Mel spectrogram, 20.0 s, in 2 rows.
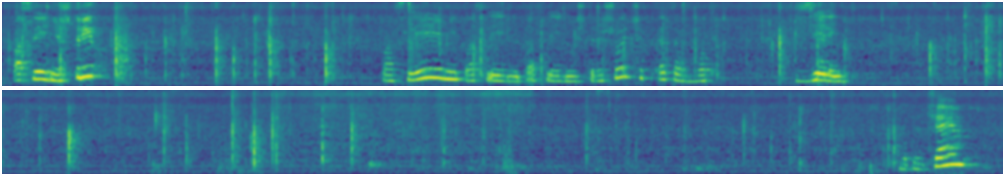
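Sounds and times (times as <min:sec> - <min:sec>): food sizzling in a frying pan: 0:00.0 - 0:20.0
small pops and crackles: 0:00.4 - 0:13.9, 0:15.8 - 0:19.1.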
